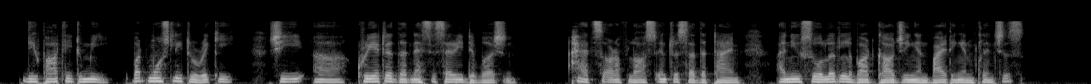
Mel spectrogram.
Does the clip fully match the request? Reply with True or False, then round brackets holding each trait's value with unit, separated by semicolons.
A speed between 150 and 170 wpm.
False (180 wpm)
